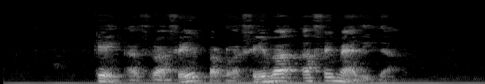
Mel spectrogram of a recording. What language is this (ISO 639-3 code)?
cat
